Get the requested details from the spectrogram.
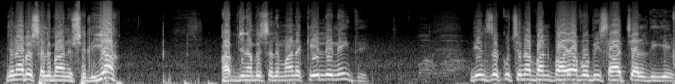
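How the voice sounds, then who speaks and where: A man preaching a religious sermon at a mourning gathering, impassioned, swearing oaths and piling up rhetorical questions, swinging between loud rises and hushed drops. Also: high voice, rough recording. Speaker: majlis preacher.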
